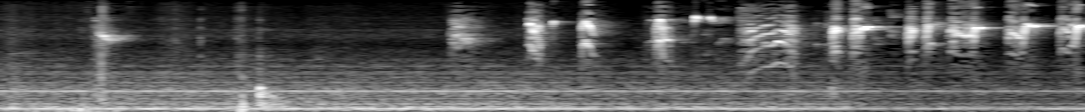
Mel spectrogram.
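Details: Olive-backed sunbird, green-type, used for songbird training: after a noisy start with a couple of knocks, a fast run of high, thin, sharp chirps and twitters fills the second half over a steady hum.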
